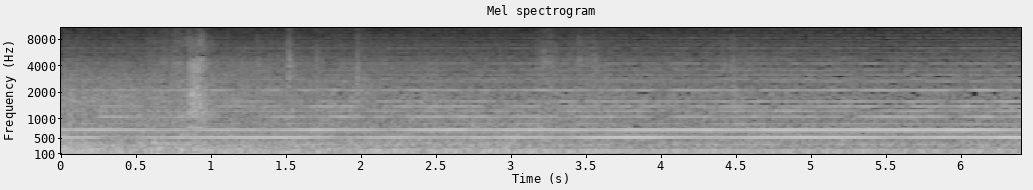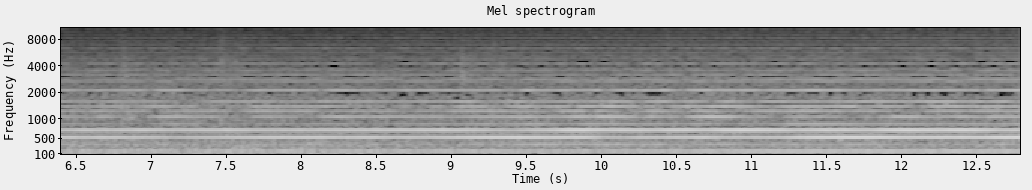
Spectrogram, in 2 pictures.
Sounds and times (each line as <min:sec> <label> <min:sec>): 0:00.0 Thunder 0:09.4
0:00.0 Siren 0:12.7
